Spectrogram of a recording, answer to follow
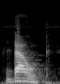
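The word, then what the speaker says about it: doubt: उसी तरह डाउट, डाउटफुल। देखिए दोनों इंग्लिश वर्ड्स में भी बी जो है वो टी के पहले है, बी जो है वो टी के पहले है, इस ट्रिक के अनुसार बी का उच्चारण नहीं किया गया है, बी साइलेंट है।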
